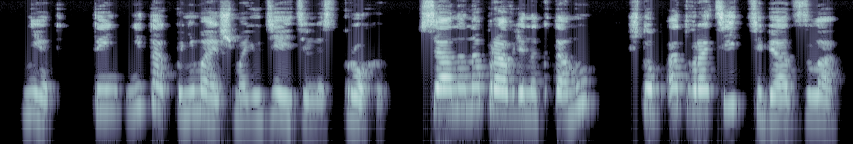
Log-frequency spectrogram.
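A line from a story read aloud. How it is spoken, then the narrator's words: Quiet. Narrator (Russian): сказала тихо Нина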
